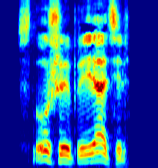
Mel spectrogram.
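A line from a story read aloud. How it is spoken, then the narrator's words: Sharp, abrupt. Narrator (Russian): резко сказал Поль Ховер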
